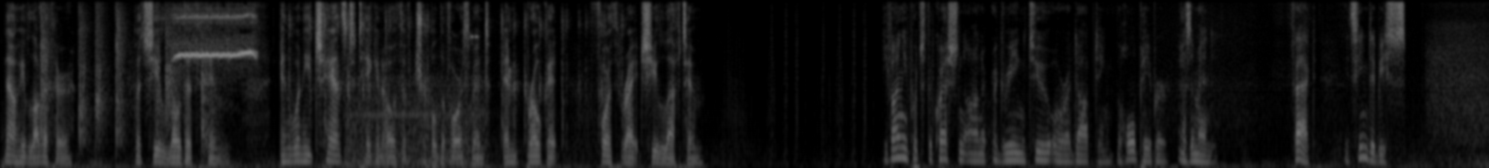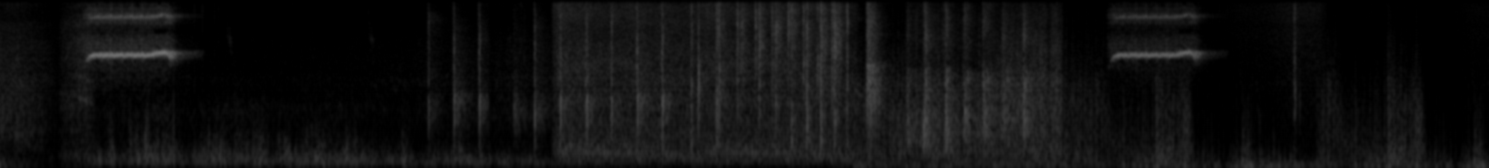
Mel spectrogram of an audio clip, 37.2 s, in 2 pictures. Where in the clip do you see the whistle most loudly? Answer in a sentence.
The volume of the whistle peaks at 3 seconds.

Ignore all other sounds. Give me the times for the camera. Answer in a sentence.
The camera can be heard from 4.2 to 6.1 s.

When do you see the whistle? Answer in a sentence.
You can hear the whistle from 2.1 to 3.2 s, from 19.6 to 20.9 s and from 32.5 to 33.7 s.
